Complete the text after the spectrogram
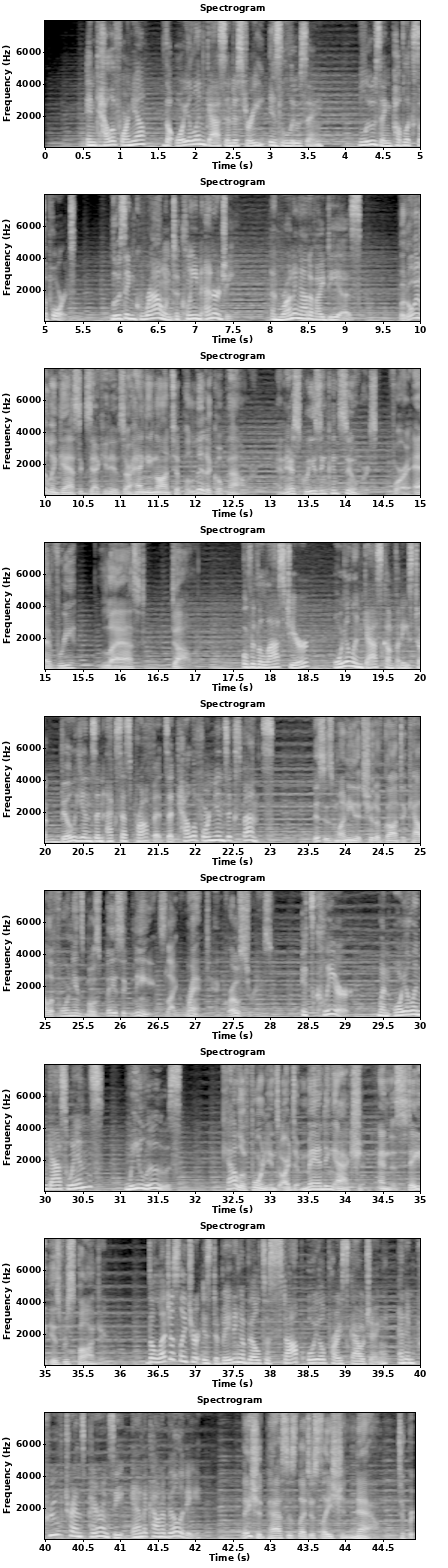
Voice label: Radio Ad; Payback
